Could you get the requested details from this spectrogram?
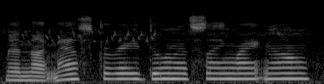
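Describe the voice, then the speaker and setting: A woman's voice: sits high, steady tone, slow pace, a little hiss or hum. A woman giving a casual, rambling tour of her garden, musing aloud and trailing off mid-sentence. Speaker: garden vlogger. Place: outdoor garden.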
